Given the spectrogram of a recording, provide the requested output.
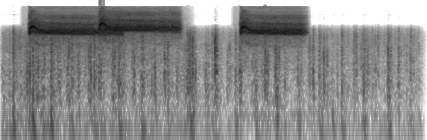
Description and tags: hanging bats (two) with wings
science-fiction fantasy film designed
